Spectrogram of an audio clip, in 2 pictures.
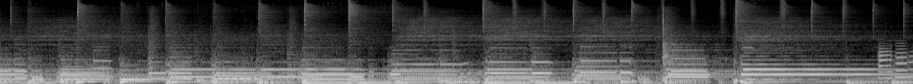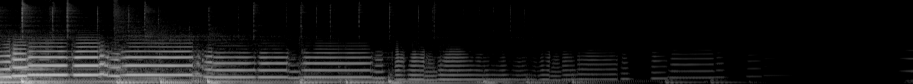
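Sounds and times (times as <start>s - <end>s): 
musical riff: 0.0s - 10.0s.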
